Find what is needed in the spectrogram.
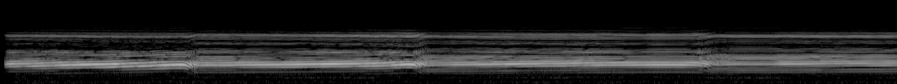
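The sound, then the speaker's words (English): A synthesized engine sound effect made with an automaton drones steadily and loudly for the whole stretch, a buzzy harmonic hum with brief hitches in its tone every couple of seconds. No one speaks. “A random engine.”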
